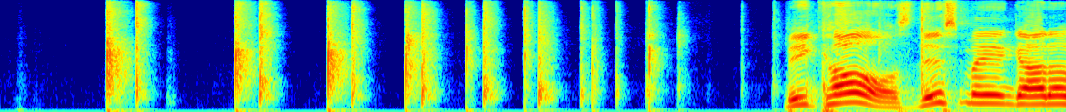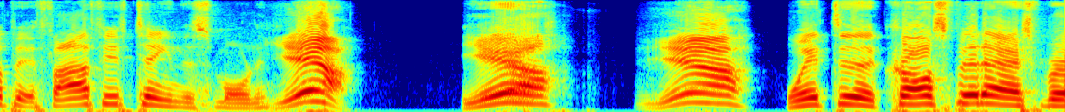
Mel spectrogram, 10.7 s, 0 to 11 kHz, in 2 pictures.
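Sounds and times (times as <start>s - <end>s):
slow hand clapping: 0.5s - 5.1s
speech: 3.9s - 10.6s.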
